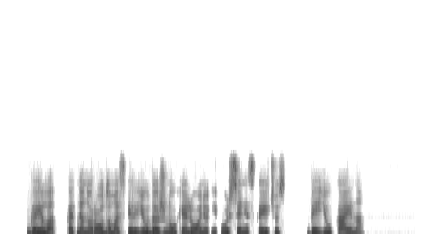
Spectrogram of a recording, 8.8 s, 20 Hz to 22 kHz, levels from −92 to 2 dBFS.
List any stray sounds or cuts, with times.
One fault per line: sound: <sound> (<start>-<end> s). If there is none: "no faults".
no faults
